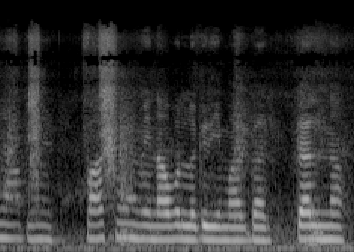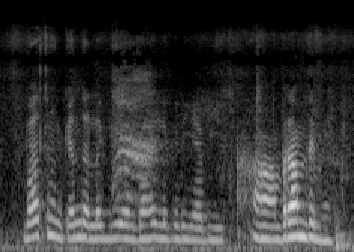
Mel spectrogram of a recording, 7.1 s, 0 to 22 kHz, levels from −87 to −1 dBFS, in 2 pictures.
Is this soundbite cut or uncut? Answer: uncut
